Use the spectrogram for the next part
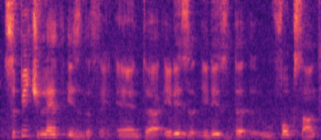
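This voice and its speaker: Man, Chinese accent, interview answers, earnest, repeats and restarts, steady hum in background. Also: medium pitch, unhurried, poor audio. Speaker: interviewee, English test expert. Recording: air conditioning hum in background.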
